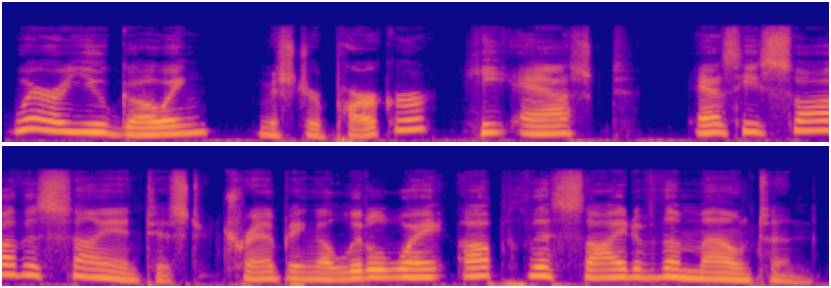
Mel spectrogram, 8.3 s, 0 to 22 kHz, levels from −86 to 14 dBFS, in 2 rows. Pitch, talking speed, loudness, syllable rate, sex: 180 Hz, 165 wpm, -16 LUFS, 4.1 syllables/s, male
